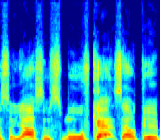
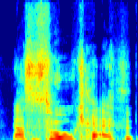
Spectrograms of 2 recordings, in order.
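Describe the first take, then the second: First: Said in the usual way. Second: Chuckles through the words; laughing as he repeats it. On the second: Real, not acted. Teasing DC guys who stole girl.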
